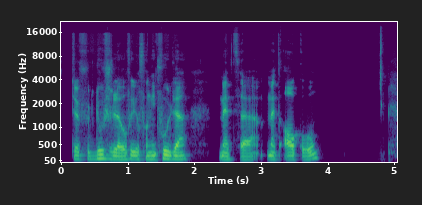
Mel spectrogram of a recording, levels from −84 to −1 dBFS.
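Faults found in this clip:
Abrupt jump forward right after "in ieder geval niet" at 1.45 s, no gap: skip ahead, roughly 0.4 s of speech dropped, probably by an overflowing jitter buffer, with sides spliced directly.

Speech hurried but same pitch, 2.24–2.74 s, running at 109% speed: jitter buffer speed-up, receiver trimming short pitch-period pieces, around 50 ms total, to drain excess buffered delay.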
